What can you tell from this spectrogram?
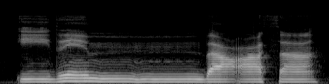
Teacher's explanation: So we're changing the sound of the noon sakin to a mim sakin. So instead of saying idhin, again with iqlaab we do ghunna, we have to say idhin ba'atha.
